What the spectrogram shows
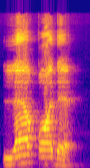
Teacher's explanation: The lam is light The qaf is heavy, and then the dal is light with qalqala.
